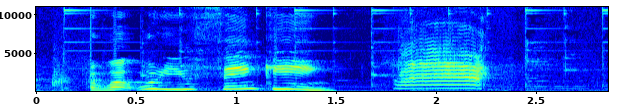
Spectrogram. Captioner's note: meow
